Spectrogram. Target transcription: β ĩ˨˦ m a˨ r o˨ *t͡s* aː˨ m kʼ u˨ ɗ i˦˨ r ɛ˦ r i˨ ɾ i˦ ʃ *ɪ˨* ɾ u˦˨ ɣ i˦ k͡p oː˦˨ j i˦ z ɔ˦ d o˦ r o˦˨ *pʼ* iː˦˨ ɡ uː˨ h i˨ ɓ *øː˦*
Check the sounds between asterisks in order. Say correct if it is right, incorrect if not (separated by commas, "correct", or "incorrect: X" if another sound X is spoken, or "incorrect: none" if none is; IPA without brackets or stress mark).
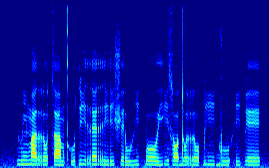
correct, correct, incorrect: ɓ, incorrect: eː˦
